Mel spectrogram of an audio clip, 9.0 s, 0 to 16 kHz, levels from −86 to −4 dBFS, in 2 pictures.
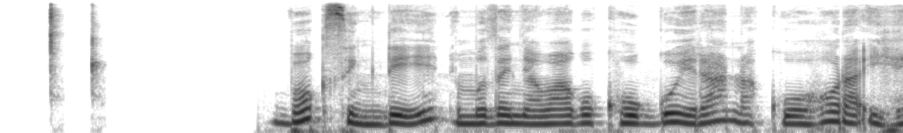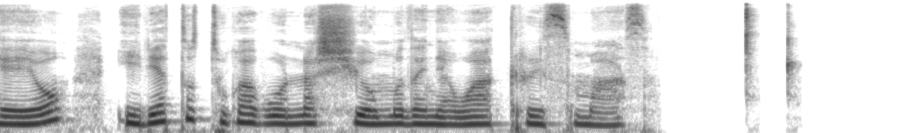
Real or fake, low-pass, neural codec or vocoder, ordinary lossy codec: real; 14.4 kHz; none; none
